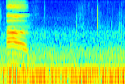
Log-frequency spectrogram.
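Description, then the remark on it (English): A car rumbles by outside, a deep, steady low drone that fills the whole moment, with a brief voiced sound near the start. “That car, like, made me lose my train of thought.”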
